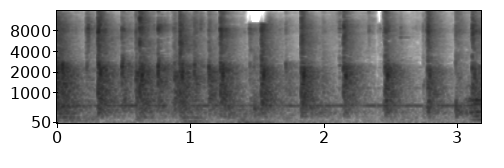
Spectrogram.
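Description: A congregation at a Sunday church service claps its hands in a steady, brisk rhythm, sharp close claps repeating evenly about every quarter second with no voices over them.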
